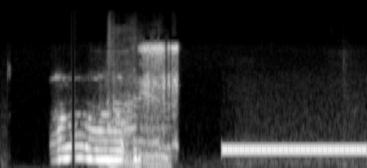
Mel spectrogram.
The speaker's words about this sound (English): I don't hear her ringing, do you? Oh, there we go. We need some dialing music, right?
